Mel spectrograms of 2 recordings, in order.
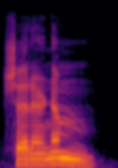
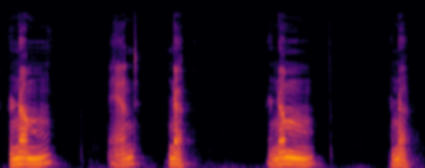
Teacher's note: we do find that it takes actually 2 matras to pronounce the syllable nam. Just listen, sharanam, laghu laghu guru, and compare it to just sharana, which is an uninflected form of the same word.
